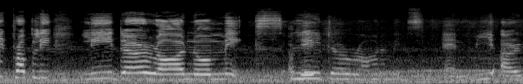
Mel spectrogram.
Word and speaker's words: Leaderonomics: Say it properly, Leaderonomics.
